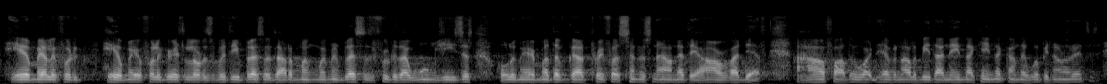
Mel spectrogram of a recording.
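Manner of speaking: low, rote, rushed recitation; rattled-off prayer. Retold or imitated. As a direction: rattle it off like penance. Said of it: "Don't you say it real fast".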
